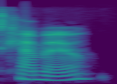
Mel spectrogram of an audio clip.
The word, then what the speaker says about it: Camus: The company's name is Camus. We're named for the French philosopher.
